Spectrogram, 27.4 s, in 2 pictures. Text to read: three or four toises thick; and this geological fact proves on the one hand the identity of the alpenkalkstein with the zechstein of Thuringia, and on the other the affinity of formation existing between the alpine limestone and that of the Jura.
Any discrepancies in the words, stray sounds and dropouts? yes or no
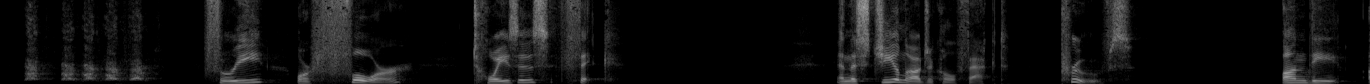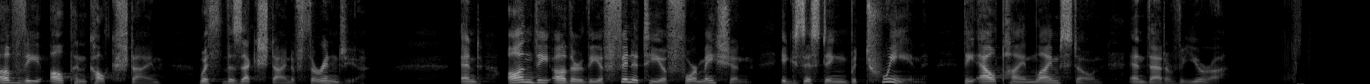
yes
